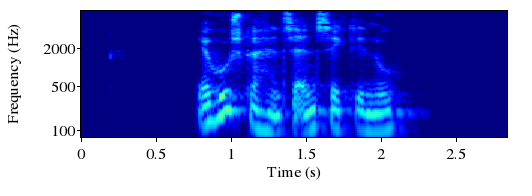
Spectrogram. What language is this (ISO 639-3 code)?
dan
